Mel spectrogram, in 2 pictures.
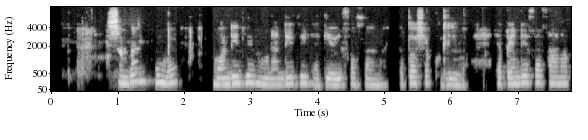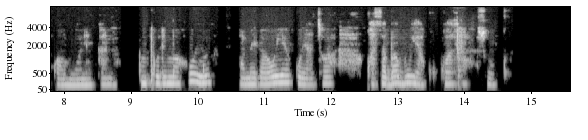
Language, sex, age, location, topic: Swahili, female, 25-35, Nakuru, agriculture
